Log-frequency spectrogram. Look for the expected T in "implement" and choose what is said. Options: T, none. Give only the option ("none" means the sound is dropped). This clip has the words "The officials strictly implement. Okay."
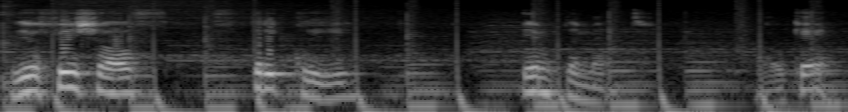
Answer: T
